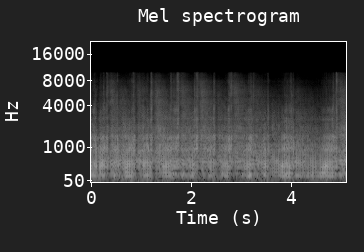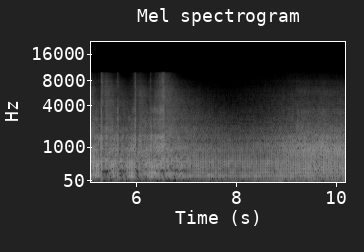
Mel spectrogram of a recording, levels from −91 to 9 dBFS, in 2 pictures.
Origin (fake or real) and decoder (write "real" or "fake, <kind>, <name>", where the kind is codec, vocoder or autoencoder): fake, vocoder, Vocos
